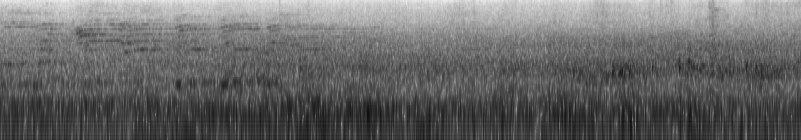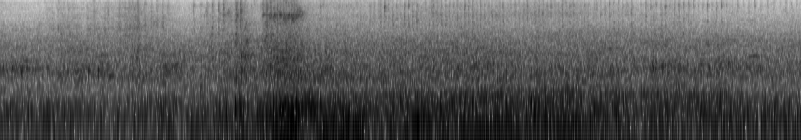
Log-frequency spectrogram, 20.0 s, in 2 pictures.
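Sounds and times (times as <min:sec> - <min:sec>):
vehicle engine running: 0:11.4 - 0:20.0.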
